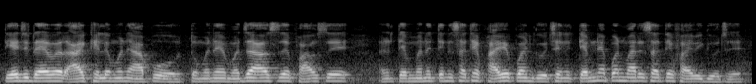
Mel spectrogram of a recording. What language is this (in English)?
Gujarati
